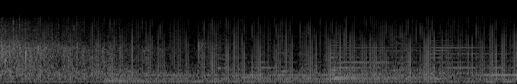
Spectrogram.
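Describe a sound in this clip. A piano plays soft notes.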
